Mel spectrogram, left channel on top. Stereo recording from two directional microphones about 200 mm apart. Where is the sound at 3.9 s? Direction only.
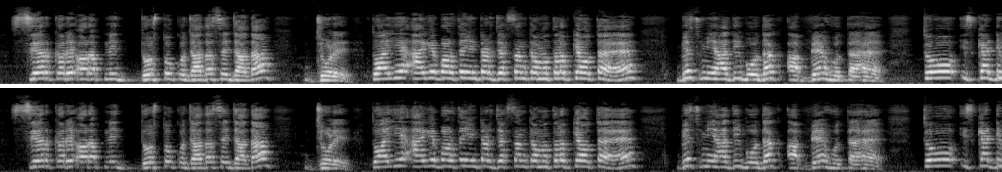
15° left (ahead or behind).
